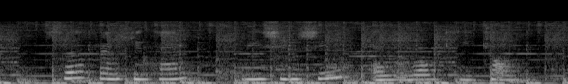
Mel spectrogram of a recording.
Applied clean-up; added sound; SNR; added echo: none; Drum kit; 2 dB; reverberation time 0.5 s.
